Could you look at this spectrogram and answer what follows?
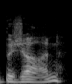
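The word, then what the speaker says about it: Bijan: And good on you saying Bjon. That is the the proper pronunciation.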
